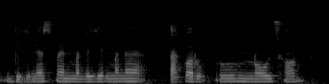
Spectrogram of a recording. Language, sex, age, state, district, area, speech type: Odia, male, 18-30, Odisha, Balangir, urban, spontaneous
